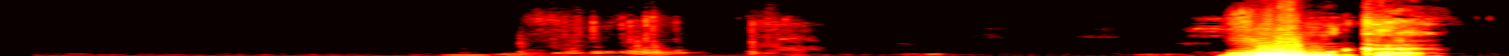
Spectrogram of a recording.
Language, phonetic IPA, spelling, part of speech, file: Russian, [ˈɫunkə], лунка, noun, Ru-лунка.ogg
- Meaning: 1. hole 2. alveolus 3. indentation 4. socket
